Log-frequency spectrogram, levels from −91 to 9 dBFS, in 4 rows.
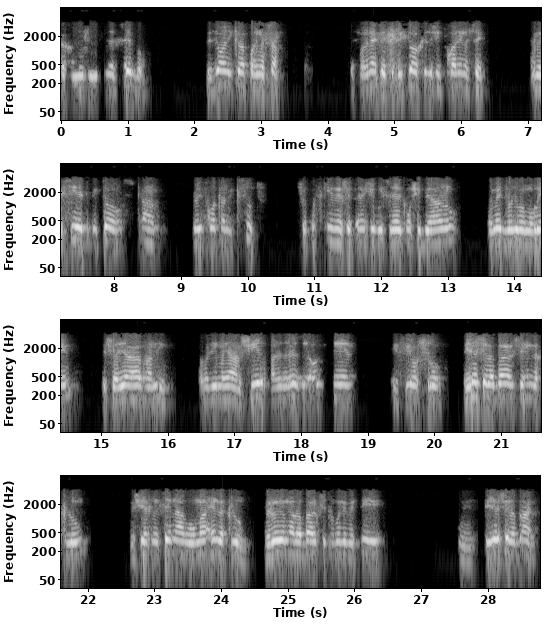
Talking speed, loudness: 135 wpm, -14 LUFS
